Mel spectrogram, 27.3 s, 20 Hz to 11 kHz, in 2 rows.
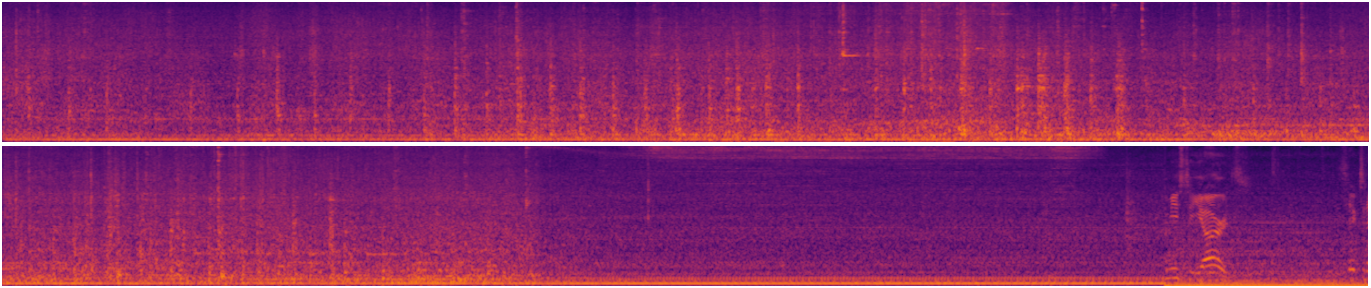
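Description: Caterpillar 395 hydraulic excavator's diesel engine running at a steady speed, with clanking and knocking from the machine as it works for roughly the first two-thirds, then a steadier engine hum. It is a non-Tier 4 build with unrestricted exhaust.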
